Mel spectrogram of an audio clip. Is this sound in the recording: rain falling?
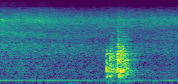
no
